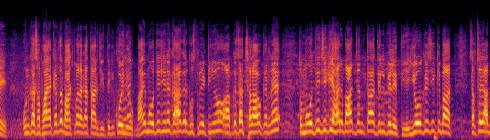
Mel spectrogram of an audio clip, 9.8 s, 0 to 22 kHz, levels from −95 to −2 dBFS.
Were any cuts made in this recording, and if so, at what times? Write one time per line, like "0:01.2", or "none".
0:02.6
